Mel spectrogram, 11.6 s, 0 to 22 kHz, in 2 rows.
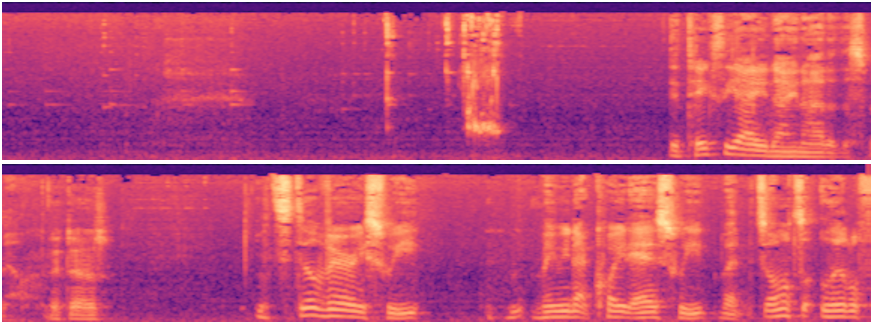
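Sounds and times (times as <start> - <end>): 
scotch glass clinking: 0.0 - 3.5
drop of water added to scotch glass: 2.3 - 3.5
speech: 4.5 - 6.6, 7.5 - 11.5.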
